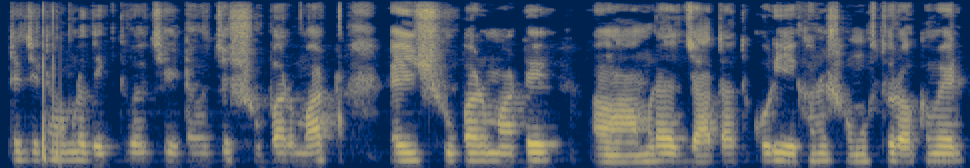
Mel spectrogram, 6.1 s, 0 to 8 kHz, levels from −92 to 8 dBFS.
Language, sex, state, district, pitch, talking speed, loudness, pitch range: Bengali, male, West Bengal, North 24 Parganas, 135 Hz, 190 wpm, -18 LUFS, 130-140 Hz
